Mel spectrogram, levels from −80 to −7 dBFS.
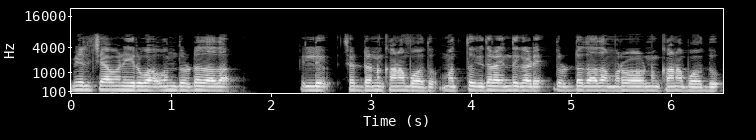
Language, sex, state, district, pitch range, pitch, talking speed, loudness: Kannada, male, Karnataka, Koppal, 140-145 Hz, 145 Hz, 120 wpm, -16 LUFS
